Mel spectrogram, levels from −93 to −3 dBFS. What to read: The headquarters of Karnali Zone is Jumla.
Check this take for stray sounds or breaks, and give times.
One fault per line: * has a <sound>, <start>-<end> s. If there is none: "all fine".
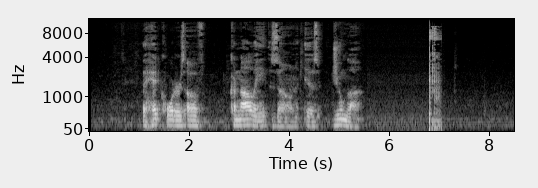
* has a thud, 6.8-7.1 s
